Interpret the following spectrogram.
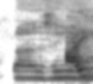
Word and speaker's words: rasieren: A is pronounced as A and I is pronounced as E. E. So Razieren.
